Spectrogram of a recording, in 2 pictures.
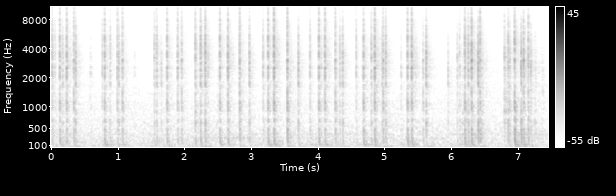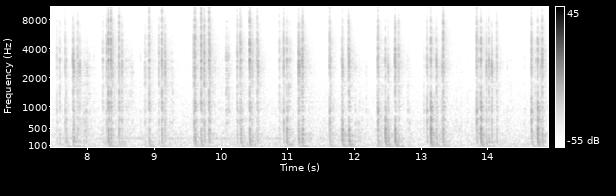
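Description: Long red nails on both hands tap rapidly across a large, solid wooden table top. The result is a quiet, dense stream of sharp, bright clicks in uneven bursts, each dying away almost instantly with very little low end.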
